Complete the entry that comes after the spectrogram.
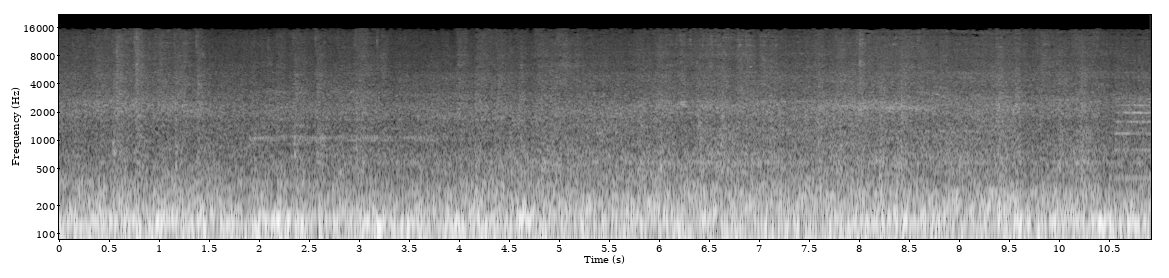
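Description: A train running past close by: a steady, loud rumble of wheels and cars on the rails.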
